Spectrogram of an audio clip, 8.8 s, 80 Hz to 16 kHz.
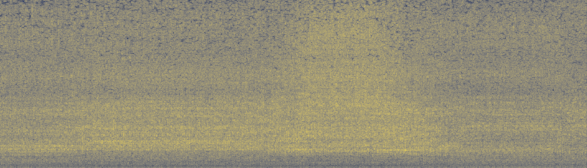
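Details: Honda CBF 1000 F four-cylinder at idle, recorded from several sides, noise in first seconds: busy clattery top end with light irregular knock, source not pinned down; engine knocking noise.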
